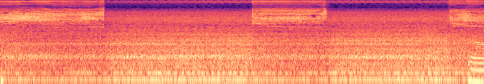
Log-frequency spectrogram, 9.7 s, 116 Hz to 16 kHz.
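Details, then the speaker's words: 2004 Mazda6 V6 running lean, at idle; steady high airy hiss over smooth idle, cutting in and out every few seconds; suspected vacuum leak, unconfirmed. "it could be a vacuum leak i don't know if you hear that but i think i found the vacuum"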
